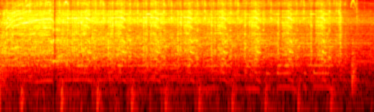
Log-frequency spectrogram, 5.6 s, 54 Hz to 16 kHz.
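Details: Drift Miata engine still misfiring after new coil packs, plugs, wires, cranked with plugs out for compression test on cylinder one: even cranking pulses about two a second, turning freely; normal cranking, 180 psi reading.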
